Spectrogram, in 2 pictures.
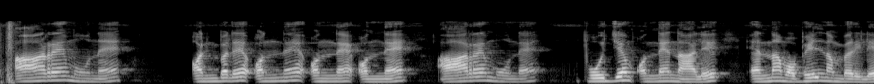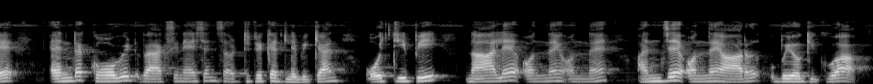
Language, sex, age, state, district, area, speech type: Malayalam, male, 18-30, Kerala, Wayanad, rural, read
